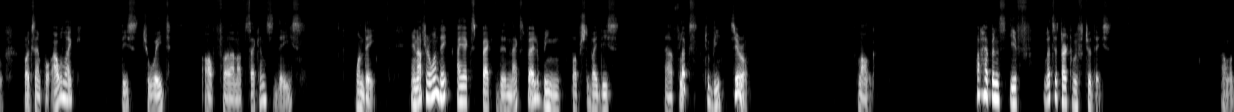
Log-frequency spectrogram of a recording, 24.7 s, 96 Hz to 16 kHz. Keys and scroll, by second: 3.0 Return, 23.6 super+d.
